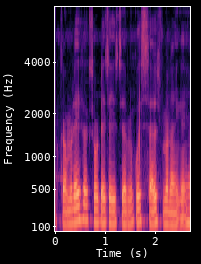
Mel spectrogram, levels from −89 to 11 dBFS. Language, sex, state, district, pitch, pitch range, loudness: Hindi, male, Jharkhand, Garhwa, 130 Hz, 125-135 Hz, -15 LUFS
